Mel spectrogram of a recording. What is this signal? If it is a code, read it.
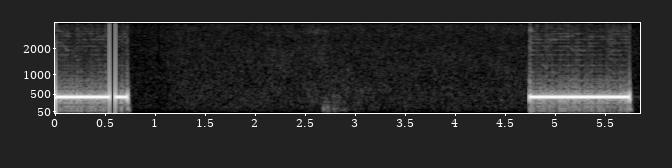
Ringback tone (Europe, 425 Hz).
